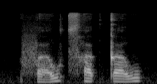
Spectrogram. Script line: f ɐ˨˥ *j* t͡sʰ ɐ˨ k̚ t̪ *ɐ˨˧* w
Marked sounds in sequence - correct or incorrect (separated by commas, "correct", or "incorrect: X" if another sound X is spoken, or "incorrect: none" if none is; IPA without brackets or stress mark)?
incorrect: w, correct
